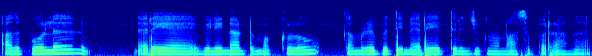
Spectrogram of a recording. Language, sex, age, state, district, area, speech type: Tamil, female, 30-45, Tamil Nadu, Nagapattinam, rural, spontaneous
